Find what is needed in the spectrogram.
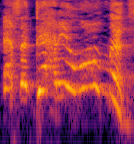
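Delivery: scared shout about the daddy long legs; panicked shout. Retold or imitated. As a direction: shriek it at the boyfriend. Calling out about spider.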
